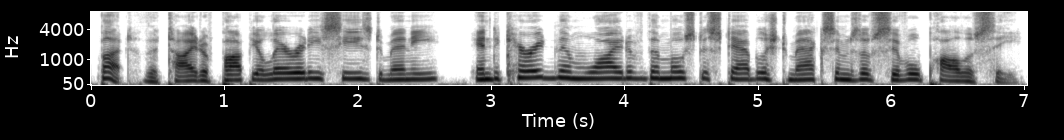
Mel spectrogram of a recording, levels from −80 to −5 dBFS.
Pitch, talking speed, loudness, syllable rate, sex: 185 Hz, 160 wpm, -17 LUFS, 5.1 syllables/s, male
